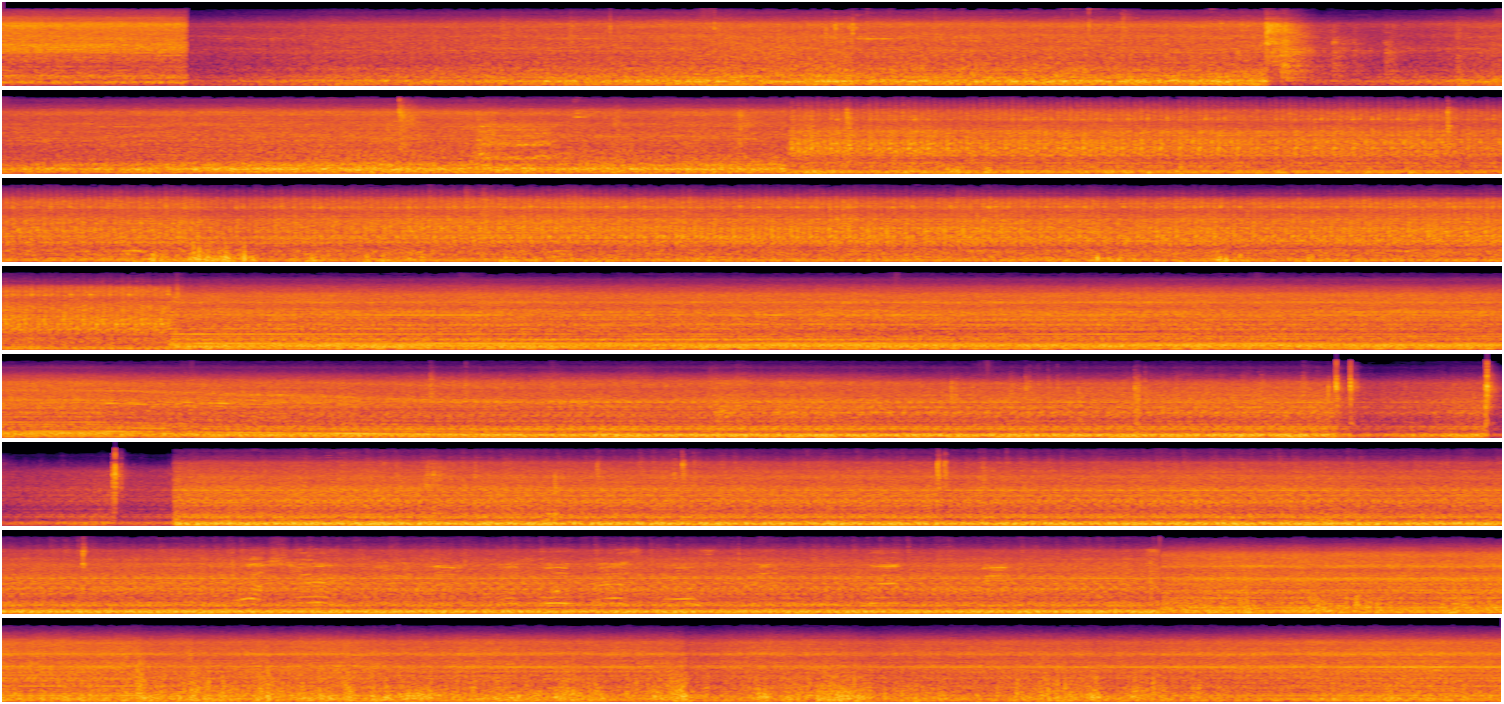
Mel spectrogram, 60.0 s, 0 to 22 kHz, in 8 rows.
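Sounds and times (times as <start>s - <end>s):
loud engine and machinery drone: 0.0s - 59.9s.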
